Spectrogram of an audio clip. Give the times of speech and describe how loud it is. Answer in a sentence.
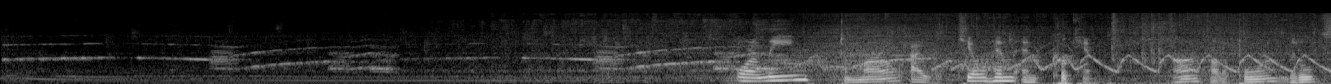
You can hear the speech from 7.3 to 13.2 s, getting quieter then louder.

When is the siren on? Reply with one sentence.
You can hear the siren from 0.0 to 13.2 s.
